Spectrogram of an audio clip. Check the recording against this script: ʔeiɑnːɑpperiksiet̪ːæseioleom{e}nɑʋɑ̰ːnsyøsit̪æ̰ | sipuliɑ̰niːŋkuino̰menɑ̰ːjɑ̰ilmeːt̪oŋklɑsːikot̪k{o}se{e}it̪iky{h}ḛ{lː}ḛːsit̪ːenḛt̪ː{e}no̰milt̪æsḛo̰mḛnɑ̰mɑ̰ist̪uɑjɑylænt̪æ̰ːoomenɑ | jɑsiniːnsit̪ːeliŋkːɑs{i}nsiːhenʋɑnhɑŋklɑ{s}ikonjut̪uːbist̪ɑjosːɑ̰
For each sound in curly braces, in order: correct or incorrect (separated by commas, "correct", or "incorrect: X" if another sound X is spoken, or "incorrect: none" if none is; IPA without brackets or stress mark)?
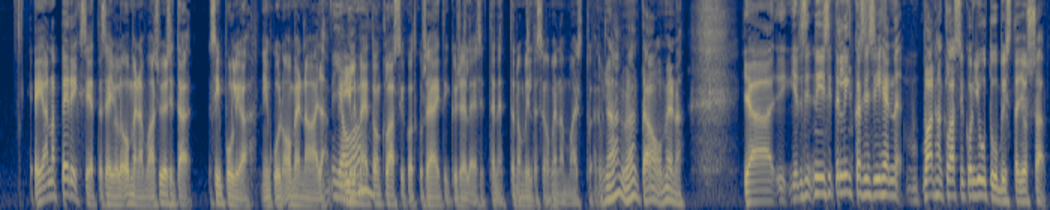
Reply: correct, incorrect: u, incorrect: æ, incorrect: s, incorrect: l, incorrect: æ, correct, incorrect: sː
